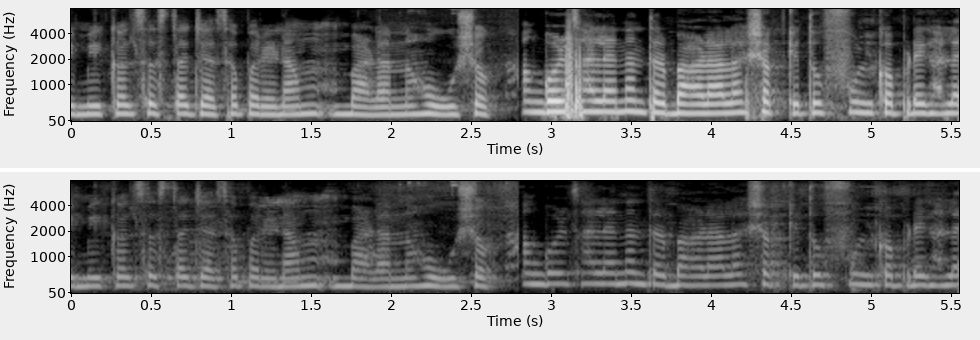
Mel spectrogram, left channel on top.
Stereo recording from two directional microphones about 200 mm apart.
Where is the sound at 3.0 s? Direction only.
50° left (ahead or behind).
